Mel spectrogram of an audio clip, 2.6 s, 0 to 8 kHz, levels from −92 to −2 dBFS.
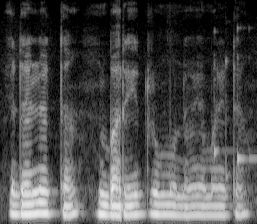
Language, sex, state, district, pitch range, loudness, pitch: Bengali, male, Tripura, Unakoti, 125-140 Hz, -17 LUFS, 130 Hz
